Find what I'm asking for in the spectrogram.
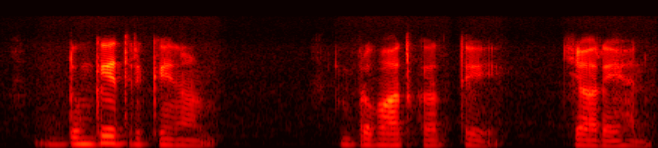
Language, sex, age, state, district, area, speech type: Punjabi, male, 18-30, Punjab, Rupnagar, rural, spontaneous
